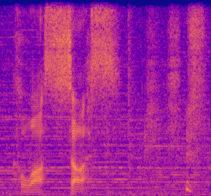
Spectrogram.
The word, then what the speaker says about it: Colossus: There are 2 S's at the end, so you have to pronounce it like that. Colossus.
